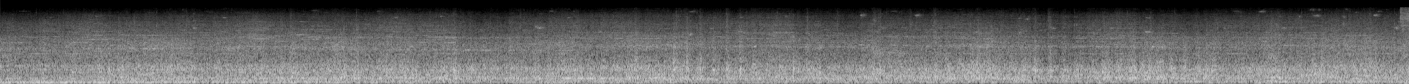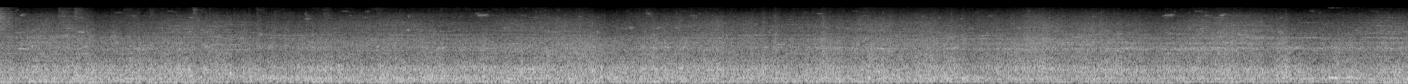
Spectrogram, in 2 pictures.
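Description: A freight train of auto rack cars rolling past close by: a steady, loud rumble and clatter of steel wheels on the rails, with a sharp metallic clank about halfway through.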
